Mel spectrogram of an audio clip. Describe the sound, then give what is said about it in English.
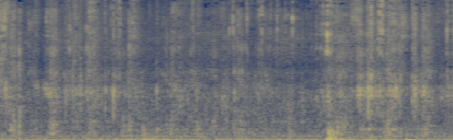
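Crunching of someone chewing crisp seaweed chips, a steady run of sharp, brittle crackles with no talking, loud. “That's very pretty flavorless. Crunchy.”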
